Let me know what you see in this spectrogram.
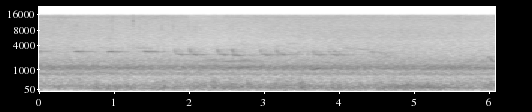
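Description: Outdoor meadow ambience: a bird sings a run of short, high notes in the first half, over a steady background hiss.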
